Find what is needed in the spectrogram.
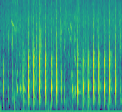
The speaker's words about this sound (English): The researchers sent us the dolphin sounds that they recorded. Here is one dolphin singing alone.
